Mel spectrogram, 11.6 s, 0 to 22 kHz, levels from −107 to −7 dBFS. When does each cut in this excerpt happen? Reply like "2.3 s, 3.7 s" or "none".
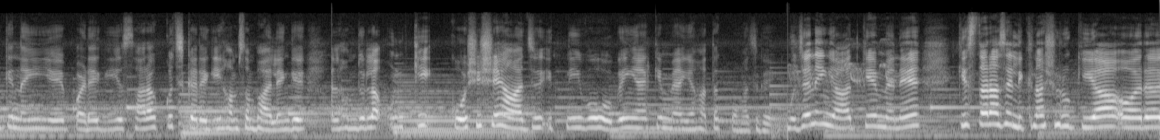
3.3 s, 7.9 s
